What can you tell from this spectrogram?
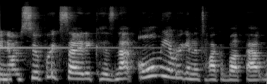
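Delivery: ordinary delivery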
